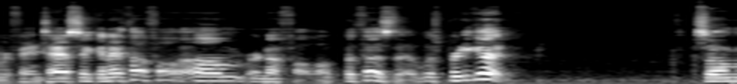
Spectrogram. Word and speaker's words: Bethesda: I thought they were fantastic, and I thought Bethesda was pretty good. So, and by the way, it's pronounced Bethesda, not Bethesda, as if you listen to years past, you might be confused.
